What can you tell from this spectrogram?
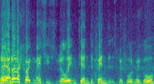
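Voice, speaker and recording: Against noticeable background noise, a high-pitched man with a Scottish accent speaks at a fairly quick pace. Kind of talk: casual street interview.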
